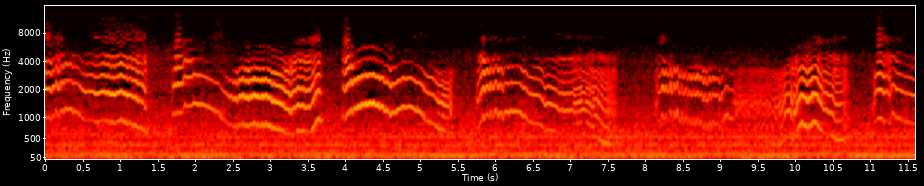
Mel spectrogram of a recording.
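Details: Two-hour-old English Bulldog puppies of a blue sable litter, twitching and sleeping on a live puppy cam, give a near-continuous run of high, wavering, rising-and-falling whimpers that overlap one another, over a steady low electrical hum.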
